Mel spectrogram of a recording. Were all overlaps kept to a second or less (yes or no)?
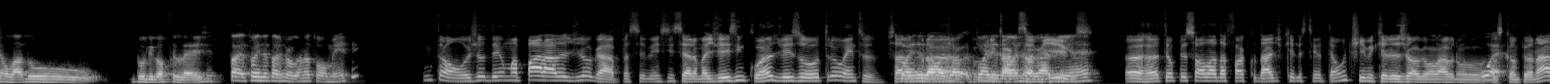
no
